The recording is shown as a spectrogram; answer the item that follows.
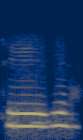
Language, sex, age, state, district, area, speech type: Urdu, female, 45-60, Uttar Pradesh, Lucknow, rural, conversation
